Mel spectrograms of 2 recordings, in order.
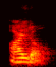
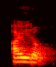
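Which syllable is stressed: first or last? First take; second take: first; first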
